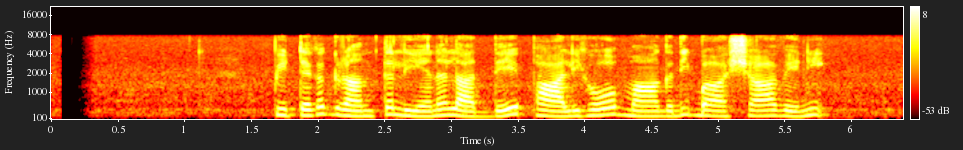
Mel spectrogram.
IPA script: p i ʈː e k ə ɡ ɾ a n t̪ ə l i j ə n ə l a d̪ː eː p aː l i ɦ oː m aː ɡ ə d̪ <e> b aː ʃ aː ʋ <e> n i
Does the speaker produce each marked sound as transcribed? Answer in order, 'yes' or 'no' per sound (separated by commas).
no, yes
